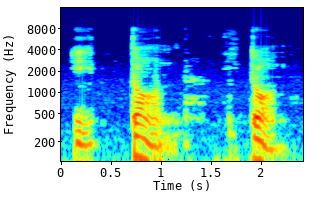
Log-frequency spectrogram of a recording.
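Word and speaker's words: עיתון: Alright, and so the sound, iton. Okay, a short E from the look of it, ton. And O is just written with wow.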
